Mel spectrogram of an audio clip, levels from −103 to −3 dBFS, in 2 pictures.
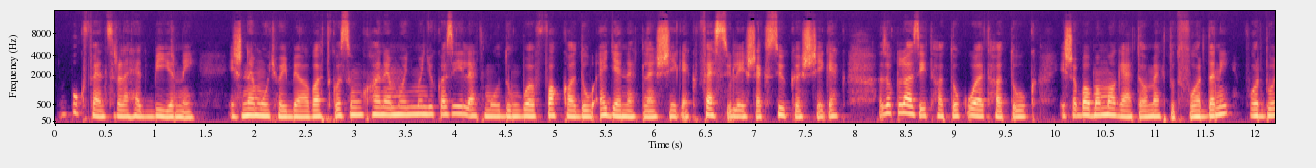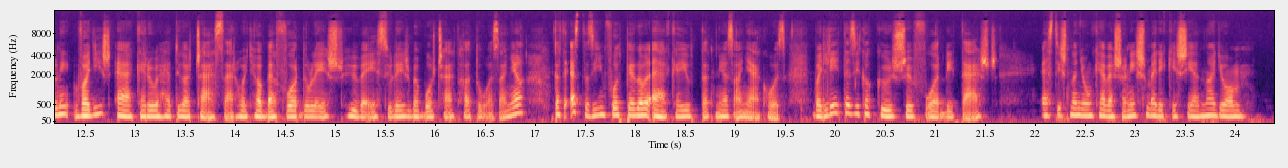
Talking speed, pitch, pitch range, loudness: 155 wpm, 160 Hz, 155-180 Hz, -18 LUFS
